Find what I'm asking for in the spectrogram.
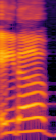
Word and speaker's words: Ai-Da: It's, I think you say it like Ada, but it's AI-DA, as in like artificial intelligence-DA.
